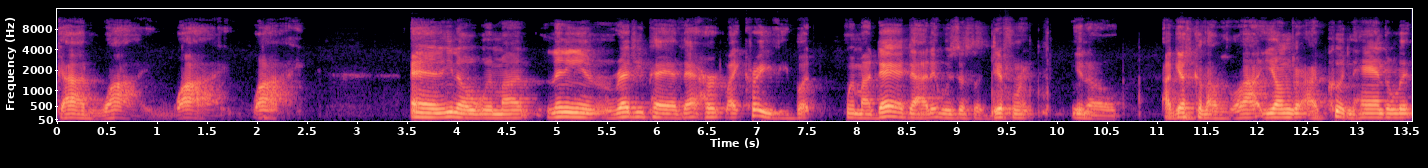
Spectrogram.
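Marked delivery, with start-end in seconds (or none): 0.0-2.2 mock very slow, tearful, crying plea. Retelling begging God after a father died: retelling own crying plea. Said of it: "I was begging, I was crying".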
